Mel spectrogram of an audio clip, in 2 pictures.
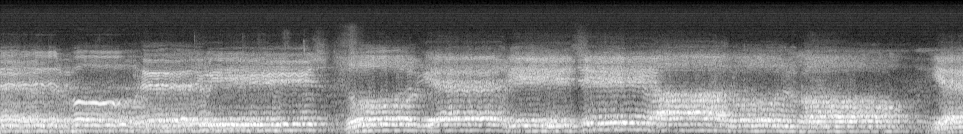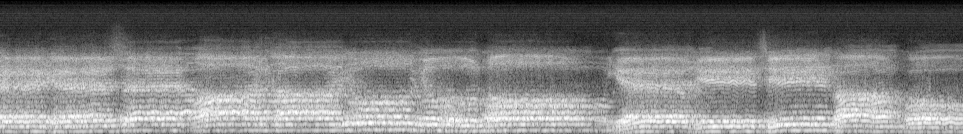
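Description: Armenian Apostolic clergy, a group of men's voices, chanting a hymn together in long sustained phrases with short breaks between them.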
